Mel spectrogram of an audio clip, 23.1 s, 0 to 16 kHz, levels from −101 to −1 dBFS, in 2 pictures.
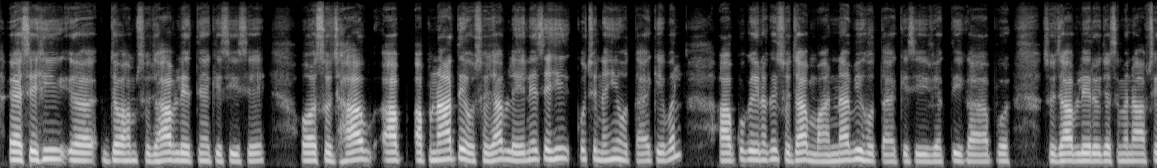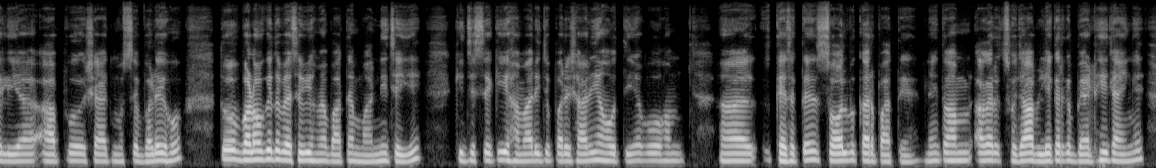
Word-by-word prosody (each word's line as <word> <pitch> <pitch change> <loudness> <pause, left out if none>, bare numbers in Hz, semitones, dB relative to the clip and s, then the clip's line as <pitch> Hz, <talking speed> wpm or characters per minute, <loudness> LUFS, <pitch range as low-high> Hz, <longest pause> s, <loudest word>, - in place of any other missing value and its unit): ऐसे 180 +1 +6
ही 200 +2 +4 0.2
अ, 170 -1 +4
जब 170 +1 +2
हम 170 0 +1
सुझाव 170 +1 +2
लेते 165 -1 +1
हैं 160 - -1
किसी 155 0 -2
से 160 +2 -3 0.4
और 170 0 +4
सुझाव 170 +4 +3
आप 180 0 +5
अपनाते 185 +4 +4
हो, 170 -5 +3
सुझाव 175 +4 +1
लेने 175 +2 +1
से 200 - +2
ही 215 +2 +1
कुछ 200 0 -4
नहीं 185 +2 0
होता 170 -4 -4
है 160 +1 -3
केवल, 180 - -2 0.4
आपको 170 +3 +1
कहीं 190 -1 +2
न 180 - -2
कहीं 200 +2 -1
सुझाव 175 -1 +1
मानना 155 +3 0
भी 200 +2 +2
होता 160 -4 -1
है, 150 - -4
किसी 150 0 -3
व्यक्ति 150 +1 -2
का 155 - -1
आप 160 +2 -4 0.4
सुझाव 160 0 +2
ले 165 0 +3
रहे 160 - +2
हो - - +1
जैसे 160 0 -2
मैंने 160 0 -2
आपसे 160 +1 -2
लिया, 155 0 -1
आप 155 +1 -3 0.2
शायद 155 -1 -2
मुझसे 150 +1 -5
बड़े 150 +3 +1
हो, 175 +6 -1 0.4
तो 200 -1 +4
बड़ों 185 0 +5
की 200 - +4
तो 195 - +2
वैसे 175 -1 +2
भी 175 - +4
हमें 165 -1 -2
बातें 150 +2 -3
माननी 150 +2 -2
चाहिए, 155 +6 -1 0.4
कि 170 - -2
जिससे 165 +1 -3
कि 180 +2 +1
हमारी 160 0 -1
जो 165 0 -5
परेशानियाँ 160 +2 -1
होती 155 -1 -2
हैं, 165 - -4
वो 165 0 -3
हम 160 0 -6
अ, - - -17 0.9
कह 165 - +4
सकते 160 +3 -1
हैं 185 - +2
सॉल्व 165 0 +2
कर 165 -1 +3
पाते 145 -1 -5
हैं। 140 +3 -9
नहीं 165 +1 -4
तो 175 - -1
हम 170 0 0
अगर 170 0 +2
सुझाव 165 0 +2
लेकर 160 +2 +1
के 170 - -1
बैठ 155 +1 -1
ही 175 -1 +2
जाएँगे, 165 +3 -2
165 Hz, 230 wpm, -23 LUFS, 155-175 Hz, 0.9 s, ऐसे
